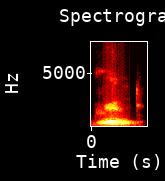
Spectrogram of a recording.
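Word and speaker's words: grøt: Afterwards, we sit around the dining room table and eat my favorite dessert, creamy rice pudding called grud. It rhymes with good, good, grud. I guess it's grud.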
